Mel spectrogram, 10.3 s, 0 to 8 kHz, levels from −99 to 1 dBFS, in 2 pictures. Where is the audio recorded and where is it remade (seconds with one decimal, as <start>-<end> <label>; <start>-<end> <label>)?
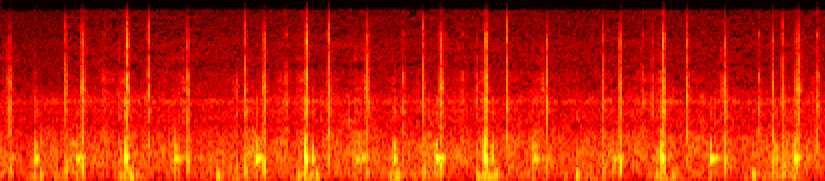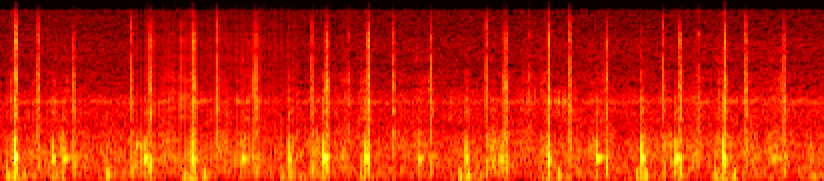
0.0-6.0 recorded; 6.0-7.0 remade; 7.0-10.3 recorded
